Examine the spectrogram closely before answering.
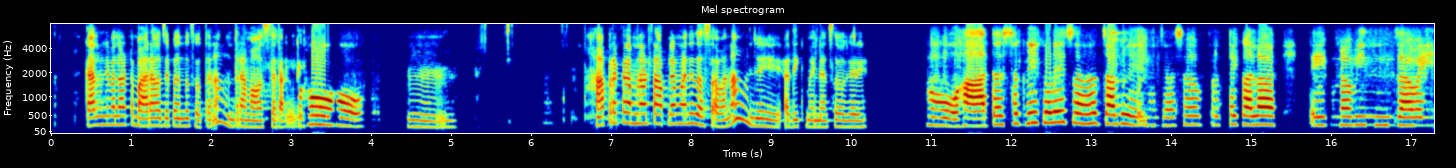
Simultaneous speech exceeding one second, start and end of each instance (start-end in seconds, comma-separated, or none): none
